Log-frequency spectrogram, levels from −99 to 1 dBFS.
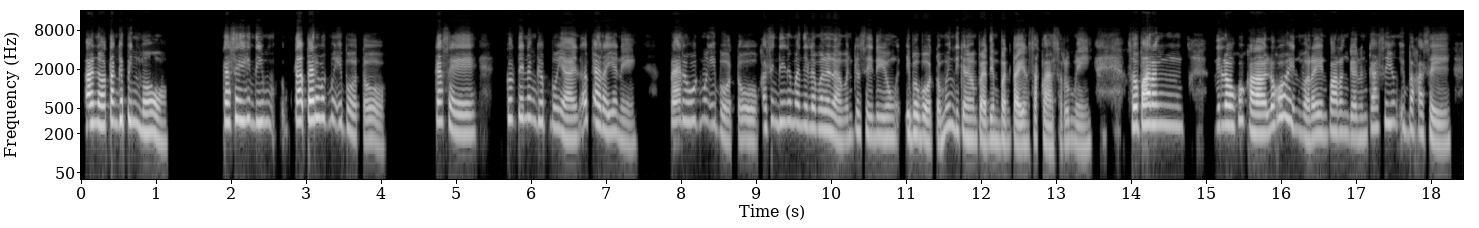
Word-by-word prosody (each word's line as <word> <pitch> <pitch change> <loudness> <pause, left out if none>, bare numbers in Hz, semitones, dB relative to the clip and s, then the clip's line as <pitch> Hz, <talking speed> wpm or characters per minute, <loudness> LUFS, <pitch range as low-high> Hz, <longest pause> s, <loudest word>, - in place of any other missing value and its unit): Ano 280 -1 +9
tanggapin 315 0 +3
mo, 200 -8 +1 0.7
kasi 320 +2 +2
hindim 305 -1 -4 0.2
ta 315 0 +7
pero 330 +3 +8
'wag 350 - -3
mong 315 -4 -8
iboto. 170 - -6 0.6
Kasi 220 -11 -1 0.4
kung 345 0 -4
tinanggap 355 -4 -3
mo 260 - -4
'yan 180 -5 -1
ay 305 - 0
pera 290 -7 +1
'yan 215 0 -4
eh, 145 -1 -12 0.4
pero 310 +1 -1
huwag 320 0 -6
mong 330 -4 -11
iboto 165 - -5
kasi 250 +6 -6
hindi 305 0 -5
naman 300 -3 -4
nila 260 -1 -2
malalaman 195 -8 -2
kung 210 +1 -9
sino 190 -4 -6
yung 180 0 -4
iboboto 185 -6 -1
mo 245 - -4
hindi 265 -5 -5
ka 195 - -2
naman 170 -1 -2
pwedeng 160 +1 -1
bantayan 150 -2 0
sa - - -3
classroom 145 +4 -5
eh. 135 +2 -10 0.5
So 260 0 +5
parang 280 -2 +5 0.5
niloko 270 +3 +3
ka, 200 -2 +7
lokohin 275 - 0
mo 185 - -1
rin 195 +3 -1
parang 215 0 -1
ganon 180 0 -5
kaso 250 +5 -6
yung 300 0 -5
iba 235 -3 -7
kasi, 160 -8 -5
235 Hz, 175 wpm, -23 LUFS, 180-300 Hz, 0.7 s, Ano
